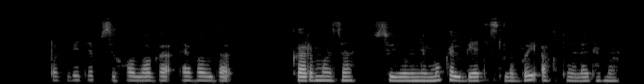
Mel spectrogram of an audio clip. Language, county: Lithuanian, Vilnius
